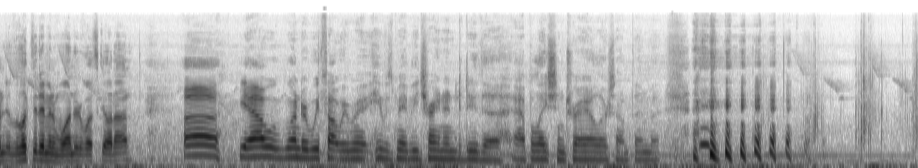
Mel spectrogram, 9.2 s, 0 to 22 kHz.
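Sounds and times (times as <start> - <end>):
speech: 0.0 - 8.4
low noise: 0.0 - 9.1
laughter: 6.8 - 8.2
footsteps of people walking on a long hike: 7.8 - 9.1.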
